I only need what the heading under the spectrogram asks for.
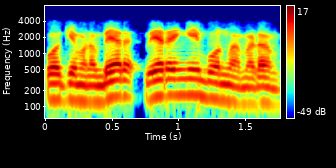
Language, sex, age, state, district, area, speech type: Tamil, male, 30-45, Tamil Nadu, Pudukkottai, rural, conversation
